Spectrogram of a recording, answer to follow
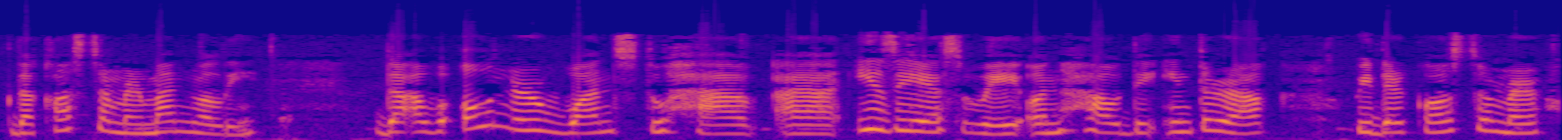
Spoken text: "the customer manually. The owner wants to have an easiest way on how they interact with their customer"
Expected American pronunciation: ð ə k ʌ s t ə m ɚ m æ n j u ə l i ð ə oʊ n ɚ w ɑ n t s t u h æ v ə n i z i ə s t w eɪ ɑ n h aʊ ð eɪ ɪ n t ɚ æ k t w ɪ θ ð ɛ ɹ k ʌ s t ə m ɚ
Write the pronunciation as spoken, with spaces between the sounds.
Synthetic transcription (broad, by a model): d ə k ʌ s t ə m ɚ m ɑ n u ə l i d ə oʊ n ɚ w ɑ n t s t u h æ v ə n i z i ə s w eɪ ɑ n h aʊ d eɪ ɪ n t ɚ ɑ k t w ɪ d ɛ ɹ k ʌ s t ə m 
